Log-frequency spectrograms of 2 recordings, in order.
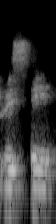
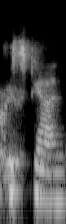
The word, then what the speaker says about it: Christiane: Thank you, Christine. Thank you very much. Very kind of you. Christiane, sorry. Christiane. I've got the name wrong. Christiane. Christiane, rather than Christine.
